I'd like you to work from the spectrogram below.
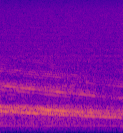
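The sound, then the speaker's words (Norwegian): An air raid siren wails loudly in Baghdad, Iraq, its sustained tone sliding slowly downward with a harmonic overtone, continuous throughout with no voices. “Flyalarmen har gått i Iraks hovedstad Bagdad, og det er hørt flere eksplosjoner i byen.”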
